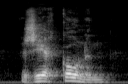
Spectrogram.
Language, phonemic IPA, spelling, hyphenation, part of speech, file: Dutch, /ˌzɪrˈkoː.nə(n)/, zirkonen, zir‧ko‧nen, noun, Nl-zirkonen.ogg
- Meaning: plural of zirkoon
